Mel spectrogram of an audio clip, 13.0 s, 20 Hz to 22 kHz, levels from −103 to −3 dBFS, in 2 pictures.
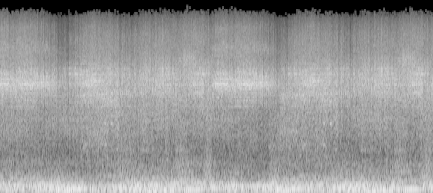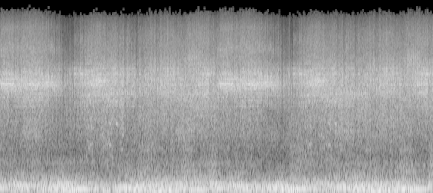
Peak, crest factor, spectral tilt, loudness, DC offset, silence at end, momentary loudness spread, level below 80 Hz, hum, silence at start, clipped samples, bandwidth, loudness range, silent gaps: -2 dBFS; 12 dB; -1.5 dB/octave; -11 LUFS; under 0.1%; 0 s; 4 LU; -22 dBFS; none; 0 s; under 0.1%; 18.5 kHz; 0 LU; none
